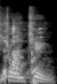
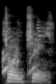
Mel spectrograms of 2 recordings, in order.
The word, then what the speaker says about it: Chongqing: It's Chongqing. Chongqing. That's the name. I'm not laughing at you. That's the name. Chongqing.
